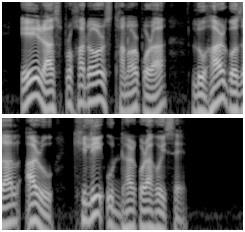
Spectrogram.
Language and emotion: Assamese, neutral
